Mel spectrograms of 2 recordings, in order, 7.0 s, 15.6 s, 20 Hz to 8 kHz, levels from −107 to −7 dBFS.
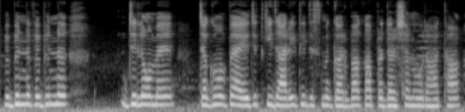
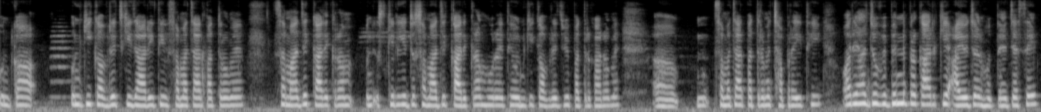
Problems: background sounds at intervals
